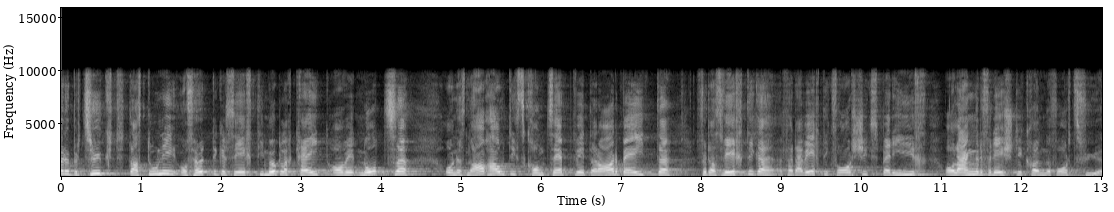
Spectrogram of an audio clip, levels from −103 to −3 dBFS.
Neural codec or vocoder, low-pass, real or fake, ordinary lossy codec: none; 9.9 kHz; real; none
